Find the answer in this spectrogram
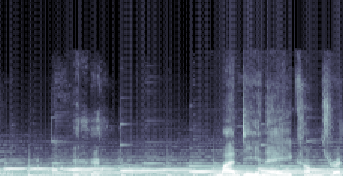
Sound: laughs

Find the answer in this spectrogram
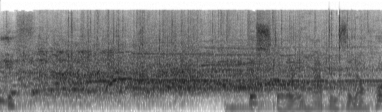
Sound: audience cheering

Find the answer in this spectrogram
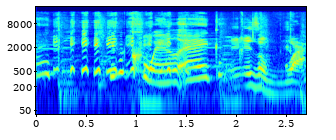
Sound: giggles

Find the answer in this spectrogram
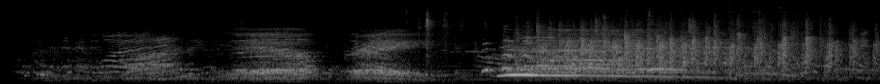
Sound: laughter and applause

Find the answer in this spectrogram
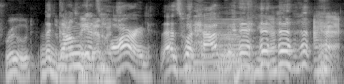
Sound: laughs

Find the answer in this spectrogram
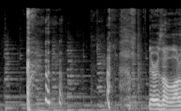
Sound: choking

